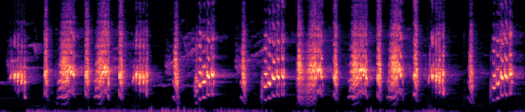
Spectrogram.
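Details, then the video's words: Lure song of a long-tailed shrike in full voice, played so other shrikes answer: dense, chattering, harsh notes tumbling almost without pause, with low rumbling noise underneath through much of the stretch. "BANYAK CENDET NYAUT MENDENGAR SUARA BURUNG CENDET GACOR INI"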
